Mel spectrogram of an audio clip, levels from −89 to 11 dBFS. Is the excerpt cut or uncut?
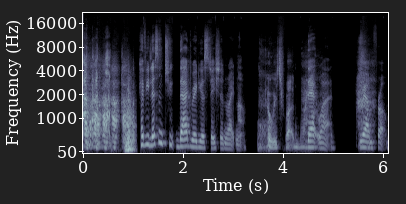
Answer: cut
